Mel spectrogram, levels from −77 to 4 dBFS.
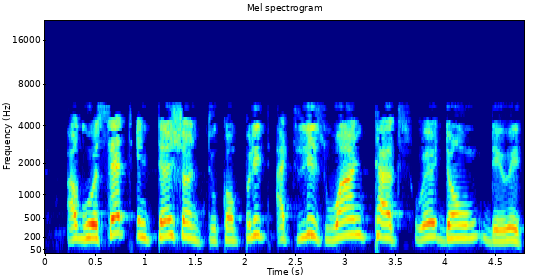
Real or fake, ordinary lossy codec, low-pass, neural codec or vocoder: fake; MP3, 24 kbps; 7.2 kHz; codec, 16 kHz, 16 kbps, FunCodec, trained on LibriTTS, 50 frames a second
